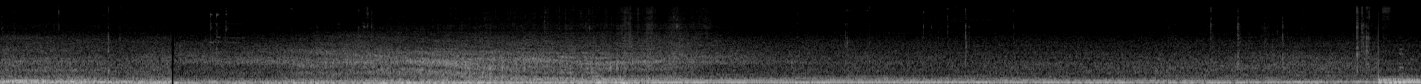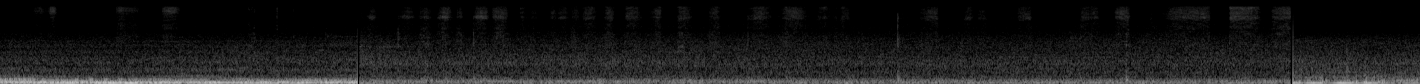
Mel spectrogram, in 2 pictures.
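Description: Motor vehicle engine running steadily, with a whine falling in pitch over the first few seconds. After the engine sound stops, about two-thirds of the way in, there is a run of quick sharp ticks and scratches of chalk on a blackboard.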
